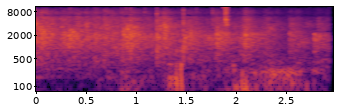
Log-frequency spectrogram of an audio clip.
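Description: A crowd applauds steadily, dense clapping from many hands at moderate volume, with a few sharper claps standing out, as the audience welcomes a police sergeant coming up to speak.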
